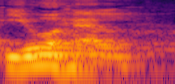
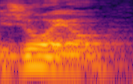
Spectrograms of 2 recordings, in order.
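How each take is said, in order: First: The name begins with a 'y' sound. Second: The name begins with a 'j' sound. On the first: This is the Hebrew form of the name. "E no hebraico é Yohel" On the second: This is the Portuguese form of the name. "meu nome"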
